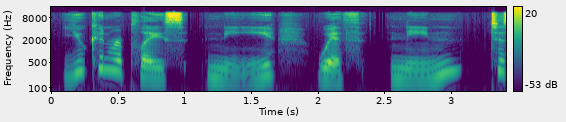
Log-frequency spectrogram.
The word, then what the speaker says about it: 您: The difference is the tone. Nin is more polite and formal, and ni is more casual. So in many sentences, you can replace ni with nin to sound more polite.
